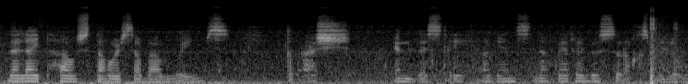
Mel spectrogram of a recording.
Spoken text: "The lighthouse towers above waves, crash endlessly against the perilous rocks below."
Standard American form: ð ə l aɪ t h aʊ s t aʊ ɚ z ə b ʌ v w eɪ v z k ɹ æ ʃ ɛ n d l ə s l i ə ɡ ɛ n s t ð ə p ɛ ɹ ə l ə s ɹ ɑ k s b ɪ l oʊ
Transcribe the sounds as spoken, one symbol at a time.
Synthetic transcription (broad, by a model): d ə l aɪ t h aʊ s t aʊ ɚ s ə b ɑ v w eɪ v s k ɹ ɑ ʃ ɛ n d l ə s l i ə ɡ ɛ n s t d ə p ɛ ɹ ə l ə s ɹ ɑ k s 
